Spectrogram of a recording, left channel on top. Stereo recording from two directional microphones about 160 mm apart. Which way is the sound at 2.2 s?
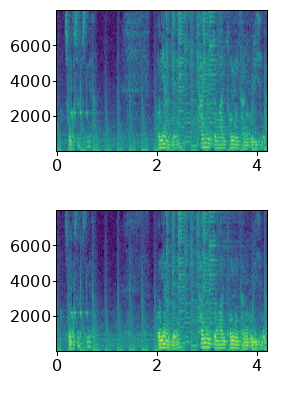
Centre (ahead or behind).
